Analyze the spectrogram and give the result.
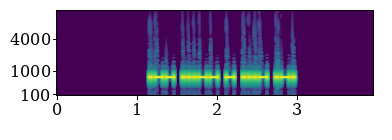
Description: Morse code, heard as a keyed tone, about 36 wpm, 700 Hz. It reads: W3TVR
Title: USA Call Signs - 2x Character Spacing - 35wpm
